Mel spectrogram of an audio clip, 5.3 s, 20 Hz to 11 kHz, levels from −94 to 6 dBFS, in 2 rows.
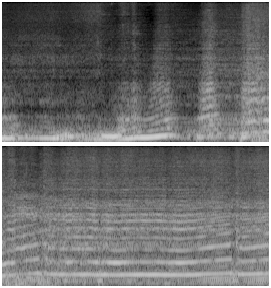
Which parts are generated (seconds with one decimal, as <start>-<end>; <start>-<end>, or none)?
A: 0.0-1.0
